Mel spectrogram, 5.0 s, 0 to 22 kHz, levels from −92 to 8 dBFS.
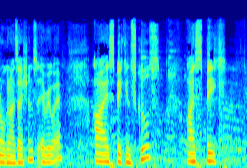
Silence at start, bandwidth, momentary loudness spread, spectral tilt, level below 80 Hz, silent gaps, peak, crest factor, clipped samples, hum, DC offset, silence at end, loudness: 0 s; 13.5 kHz; 17 LU; -5 dB/octave; -48 dBFS; none; -10 dBFS; 14 dB; under 0.1%; none; under 0.1%; 0 s; -25 LUFS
